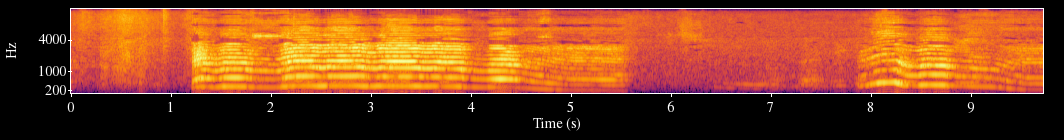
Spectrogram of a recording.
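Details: Domestic dog "talking" to its people: a drawn-out, whining howl lasting about four seconds that slowly sinks in pitch, a short pause, then a brief rising and falling yowl near the end.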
